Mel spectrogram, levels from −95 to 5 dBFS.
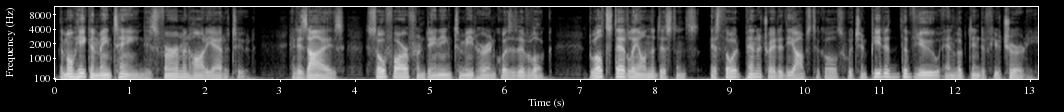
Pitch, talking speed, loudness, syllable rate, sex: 110 Hz, 180 wpm, -20 LUFS, 5.9 syllables/s, male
